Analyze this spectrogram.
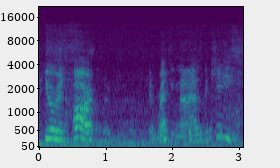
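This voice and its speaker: Audible room echo and clear background noise behind a man speaking at a moderate pace. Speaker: religious teacher. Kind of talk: religious talk to congregation. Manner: animated.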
